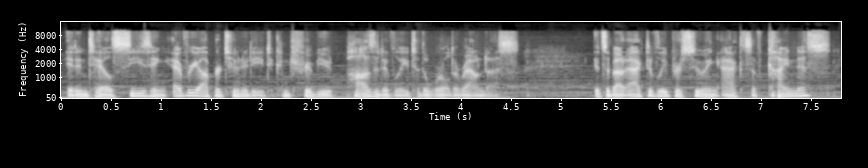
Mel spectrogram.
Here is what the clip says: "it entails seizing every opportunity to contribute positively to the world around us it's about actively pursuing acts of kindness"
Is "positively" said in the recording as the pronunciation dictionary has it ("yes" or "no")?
yes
